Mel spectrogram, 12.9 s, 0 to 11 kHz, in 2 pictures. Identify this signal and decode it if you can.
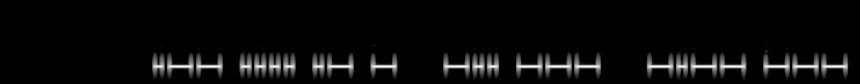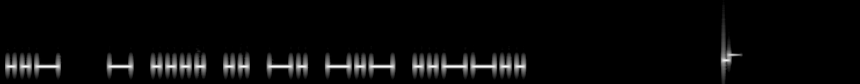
Morse code, heard as a keyed tone, about 22 wpm, 700 Hz. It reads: WHAT DO YOU THINK?
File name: practice / 22wpm / Sentences with 2-Word Phrases - 22wpm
